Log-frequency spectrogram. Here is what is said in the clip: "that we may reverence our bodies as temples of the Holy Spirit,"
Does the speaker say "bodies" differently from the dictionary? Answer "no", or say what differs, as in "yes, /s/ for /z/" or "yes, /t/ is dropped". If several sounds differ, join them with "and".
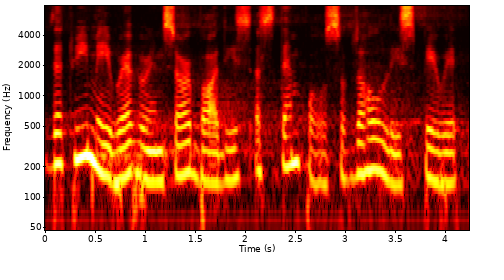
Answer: yes, /s/ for /z/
